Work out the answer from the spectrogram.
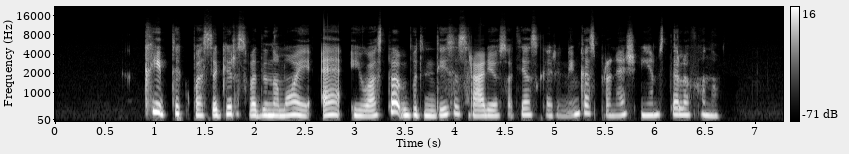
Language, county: Lithuanian, Vilnius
